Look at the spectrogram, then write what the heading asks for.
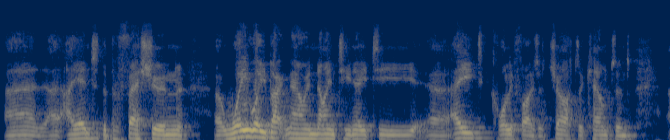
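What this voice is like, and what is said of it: British English accent. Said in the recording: “an accountant, a chartered accountant from the UK, which you can probably tell by the accent.”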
